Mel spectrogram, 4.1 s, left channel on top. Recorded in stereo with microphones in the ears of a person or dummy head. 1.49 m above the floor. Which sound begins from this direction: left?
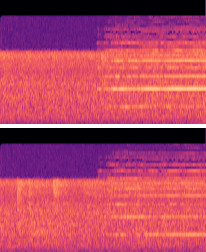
A violin, at 1.9 s.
